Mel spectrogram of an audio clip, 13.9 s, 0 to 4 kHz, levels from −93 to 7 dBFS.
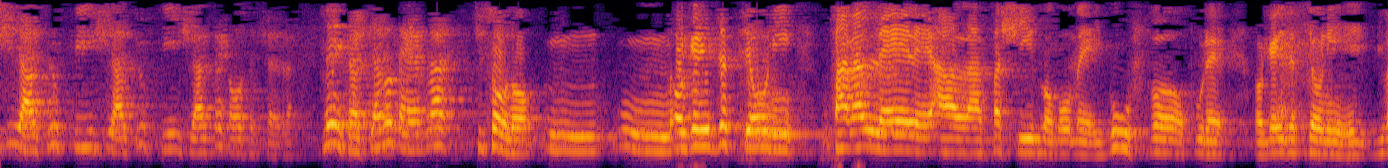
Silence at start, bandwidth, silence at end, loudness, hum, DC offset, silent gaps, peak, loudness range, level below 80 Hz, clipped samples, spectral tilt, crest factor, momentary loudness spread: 0 s; 4 kHz; 0 s; -14 LUFS; none; under 0.1%; none; 0 dBFS; 6 LU; -66 dBFS; under 0.1%; -9.5 dB/octave; 14 dB; 14 LU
